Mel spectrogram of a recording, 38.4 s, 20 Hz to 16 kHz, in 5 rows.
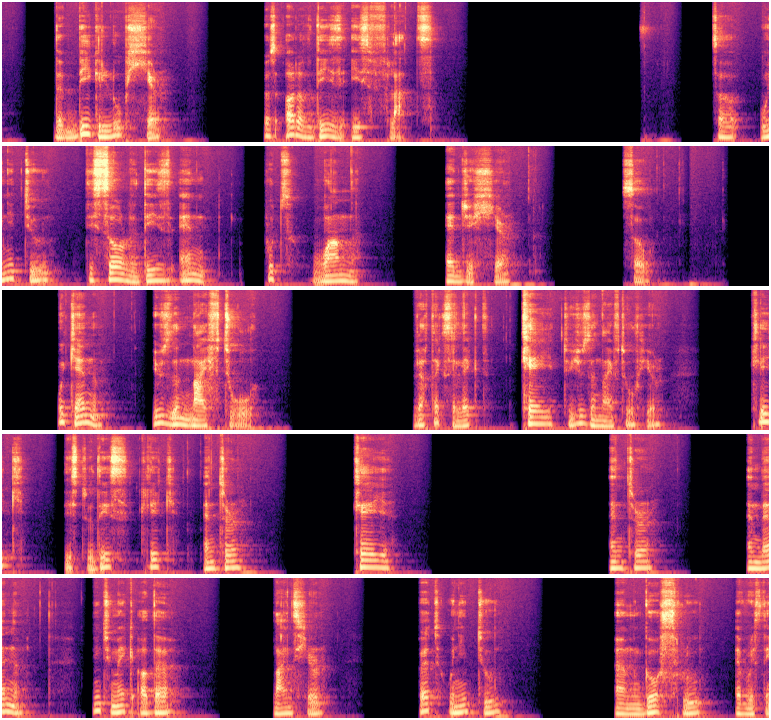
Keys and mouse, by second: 13.0 KP_7, 19.2-20.5 drag, 20.5 k, 26.2 k, 35.2 middle click.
